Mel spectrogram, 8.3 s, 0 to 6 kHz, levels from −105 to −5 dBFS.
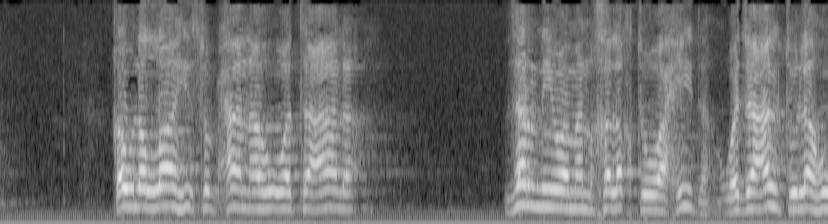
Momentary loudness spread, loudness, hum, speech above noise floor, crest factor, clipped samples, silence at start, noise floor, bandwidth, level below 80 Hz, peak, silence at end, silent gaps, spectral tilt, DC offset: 10 LU; -27 LUFS; 50 Hz at -60 dBFS; 34 dB; 16 dB; under 0.1%; 1.15 s; -60 dBFS; 6 kHz; -66 dBFS; -12 dBFS; 0 s; none; -5.5 dB/octave; 0.3%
